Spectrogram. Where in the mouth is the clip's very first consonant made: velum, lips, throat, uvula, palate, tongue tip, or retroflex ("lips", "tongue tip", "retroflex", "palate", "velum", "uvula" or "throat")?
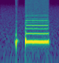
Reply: throat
